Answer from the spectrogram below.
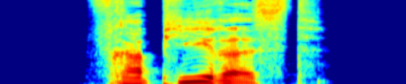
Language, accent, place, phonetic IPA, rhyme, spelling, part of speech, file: German, Germany, Berlin, [fʁaˈpiːʁəst], -iːʁəst, frappierest, verb, De-frappierest.ogg
- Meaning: second-person singular subjunctive I of frappieren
